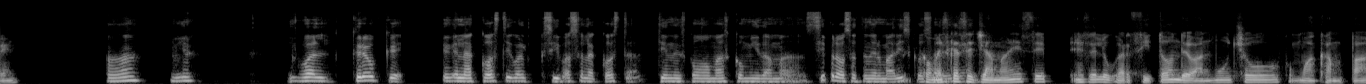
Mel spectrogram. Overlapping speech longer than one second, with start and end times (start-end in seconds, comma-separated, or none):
none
